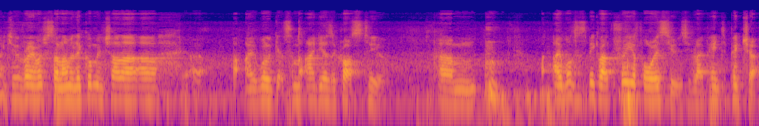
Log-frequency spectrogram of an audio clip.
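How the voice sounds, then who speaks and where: Noticeable background noise sits behind a man with a fairly high pitch and fairly even intonation. He talks at a fairly quick pace but with long, frequent pauses. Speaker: election candidate. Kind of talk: campaign speech. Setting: public hustings event. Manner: fast.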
